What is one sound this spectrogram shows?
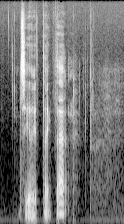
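A man speaks briefly and casually.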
